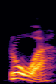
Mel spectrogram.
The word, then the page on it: rua: Macuiltianguis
